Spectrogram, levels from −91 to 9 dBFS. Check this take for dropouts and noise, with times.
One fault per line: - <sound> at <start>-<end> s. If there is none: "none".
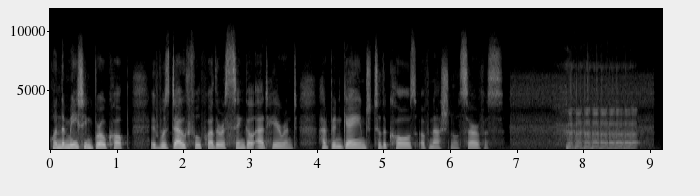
- laugh at 7.5-8.9 s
